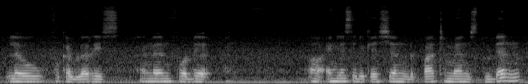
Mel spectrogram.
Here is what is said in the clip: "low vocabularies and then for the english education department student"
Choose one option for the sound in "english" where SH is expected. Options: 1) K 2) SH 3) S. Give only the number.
3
